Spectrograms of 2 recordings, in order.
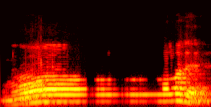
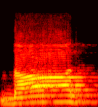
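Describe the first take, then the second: First: It sounds heavy, from the sides of the tongue. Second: It sounds like a light d, tongue tip forward. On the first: The speaker calls it right. "বদটা কিন্তু মোটা" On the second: The speaker calls it wrong. "আপনি সামনে লাগাই দিচ্ছেন এখানে"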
